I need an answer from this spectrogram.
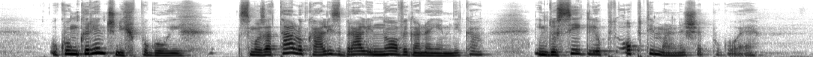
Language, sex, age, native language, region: Slovenian, female, 50-59, Slovenian, Carinthia region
